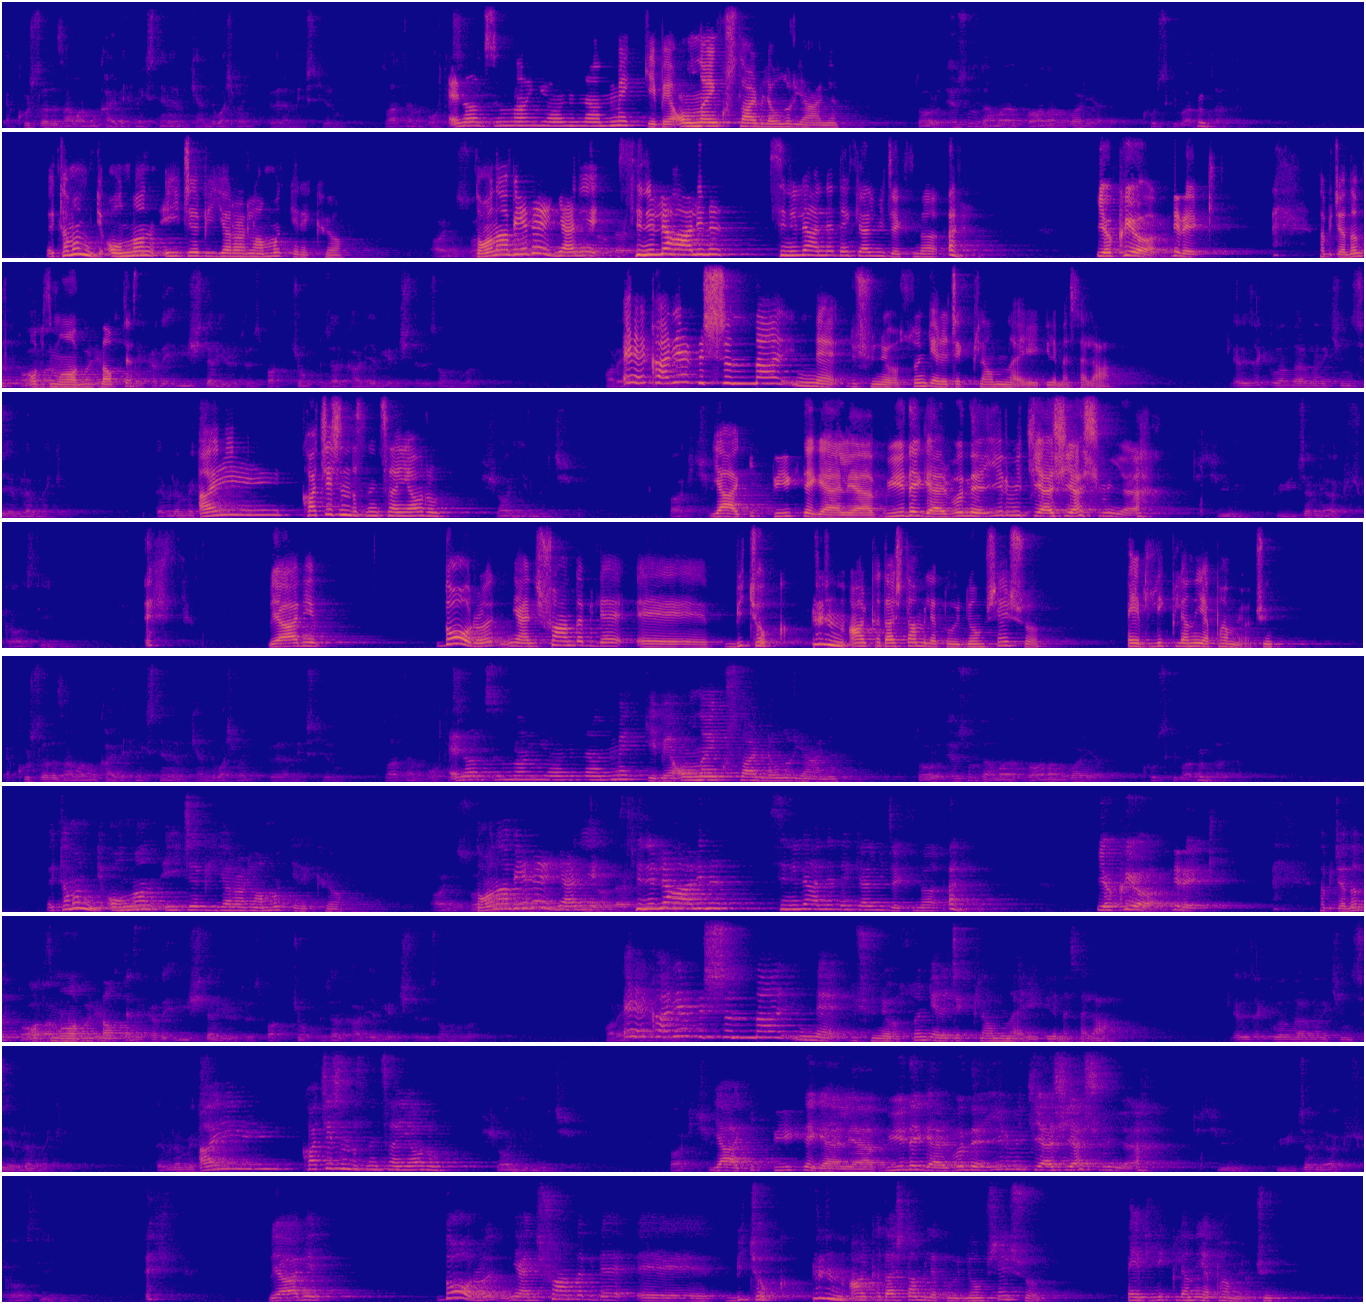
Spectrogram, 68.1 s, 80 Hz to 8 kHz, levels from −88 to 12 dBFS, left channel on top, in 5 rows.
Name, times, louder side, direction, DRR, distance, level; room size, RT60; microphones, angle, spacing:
voice 1, 0.0-3.4 3.8-5.5 9.1-11.0 11.4-12.4 17.9-19.1 19.4-20.4 24.0-24.1 24.6-25.4 27.4-32.0 33.3-34.1 39.5-41.4 42.4-43.1 45.7-46.5 47.5-48.2 52.8-53.3 53.6-55.2, equal, 15° left, 2 dB, 0.9 m, -51 dB
voice 2, 4.5-8.4 12.0-12.1 14.1-17.0 18.4-19.6 20.0-20.8 21.4-23.3 24.6-25.6 26.3-27.2 27.5-28.5 33.4-38.3 42.8-45.3 48.0-48.2 48.6-52.4 55.9-56.1 57.1-57.7 58.8-62.1 62.6-64.9 65.7-67.2, left 8 dB, 85° left, 14 dB, 0.3 m, -31 dB
7.2 x 6.7 x 5.6 m, 1.4 s
head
